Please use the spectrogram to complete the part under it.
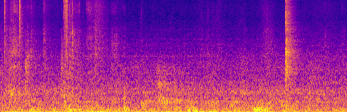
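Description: A comb rasps through hair.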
